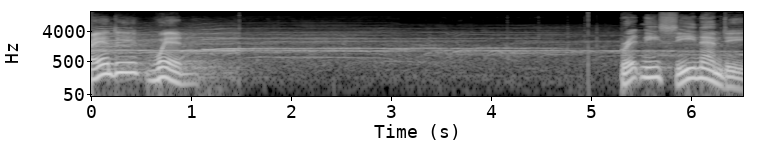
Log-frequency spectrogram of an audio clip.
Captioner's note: audience cheering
